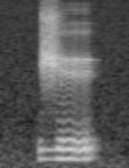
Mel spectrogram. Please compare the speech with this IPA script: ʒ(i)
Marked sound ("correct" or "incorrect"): incorrect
